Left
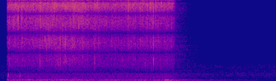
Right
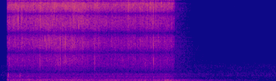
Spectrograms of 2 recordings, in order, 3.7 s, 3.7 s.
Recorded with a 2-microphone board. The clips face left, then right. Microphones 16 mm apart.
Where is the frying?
5° right (ahead or behind), 0.9 m.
